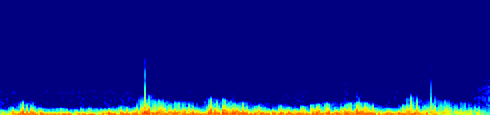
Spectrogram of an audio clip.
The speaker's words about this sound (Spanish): Y eso que ahora podemos ver la superficie de la Luna o panorámicas de Marte o podemos incluso escuchar cómo suena el planeta rojo. Así suena el viento en Marte.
